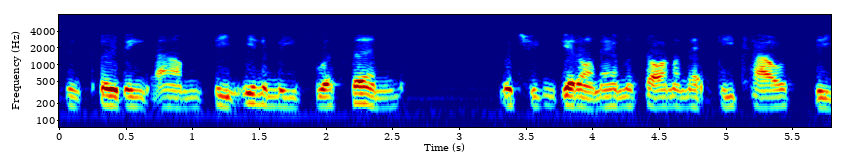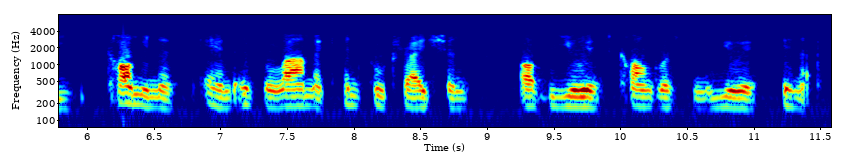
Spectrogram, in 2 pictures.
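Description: A man's voice: low voice, no room sound. A man with a New Zealand accent, a guest author explaining his background steadily over a phone line, with some fillers. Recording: tinny phone line, dry.

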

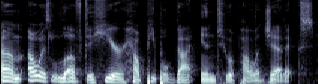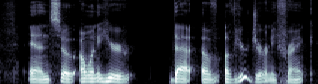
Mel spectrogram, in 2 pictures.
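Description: Hoarse, gravelly male interviewer. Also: medium pitch, dark tone. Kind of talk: ministry interview.

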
